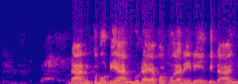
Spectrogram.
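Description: A middle-aged man speaks slowly and drawn-out, close to a microphone.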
